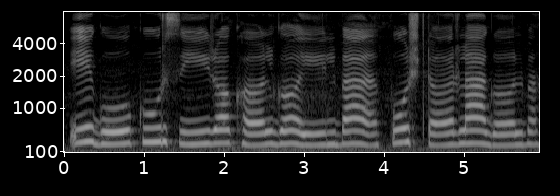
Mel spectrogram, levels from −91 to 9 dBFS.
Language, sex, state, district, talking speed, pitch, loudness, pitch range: Bhojpuri, female, Uttar Pradesh, Gorakhpur, 80 wpm, 255 Hz, -36 LUFS, 240-270 Hz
